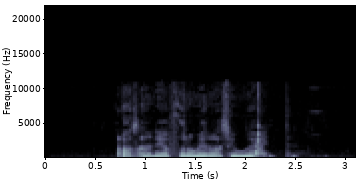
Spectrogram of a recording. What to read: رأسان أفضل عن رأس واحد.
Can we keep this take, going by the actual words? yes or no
no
